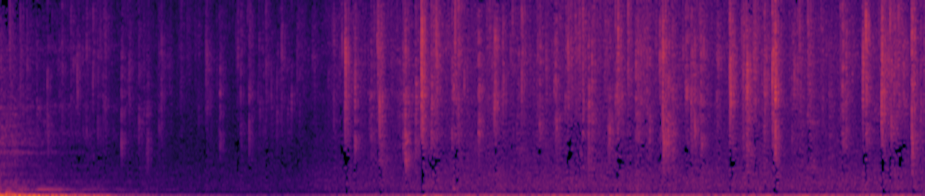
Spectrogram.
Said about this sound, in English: Hear that? That is beautiful rain on the patio at midnight last night.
